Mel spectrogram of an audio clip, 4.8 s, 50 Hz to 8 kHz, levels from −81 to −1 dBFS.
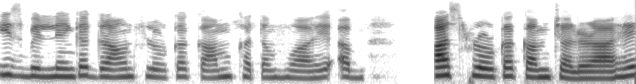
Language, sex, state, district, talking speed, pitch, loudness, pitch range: Hindi, female, Jharkhand, Sahebganj, 225 wpm, 235 Hz, -25 LUFS, 215-250 Hz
